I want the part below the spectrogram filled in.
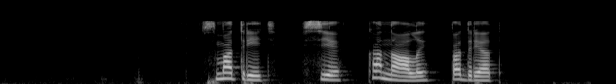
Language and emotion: Russian, neutral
